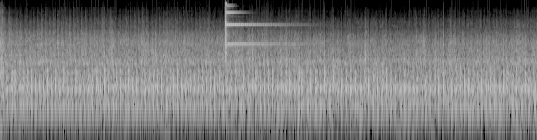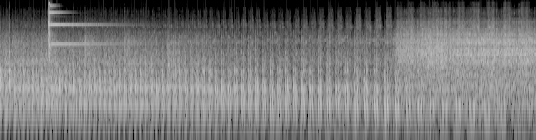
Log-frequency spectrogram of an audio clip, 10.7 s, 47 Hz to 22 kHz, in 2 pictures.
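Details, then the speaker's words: 1941 Caterpillar dozer, sat for a few years: main diesel cranked via the pony motor, fast steady cranking with occasional pops that never catch; fuel starvation suspected, possibly plugged fuel filters. "It's fueling some. Yeah, cuz it's popping. Are we getting enough? So, the main motor didn't start. No, it was just trying to."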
